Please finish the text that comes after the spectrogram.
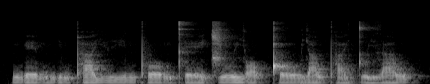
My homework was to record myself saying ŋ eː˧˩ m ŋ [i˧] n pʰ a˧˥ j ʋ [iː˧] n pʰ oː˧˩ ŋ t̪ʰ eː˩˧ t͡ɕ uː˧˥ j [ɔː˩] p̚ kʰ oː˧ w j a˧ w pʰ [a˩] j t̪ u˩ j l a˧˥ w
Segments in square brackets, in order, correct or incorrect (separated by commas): incorrect, correct, incorrect, correct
